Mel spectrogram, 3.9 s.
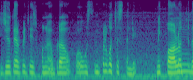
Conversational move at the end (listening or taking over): listening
